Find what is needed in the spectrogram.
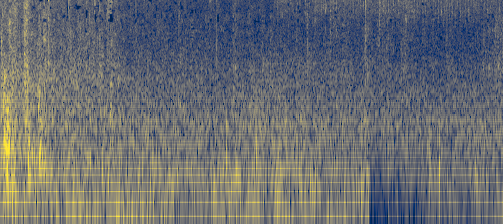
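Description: Wind rushing over the microphone of a bicycle-mounted camera while riding, mixed with the noise of street traffic. A car horn's tail makes a louder burst right at the start, and the low wind rumble drops away about four and a half seconds in.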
